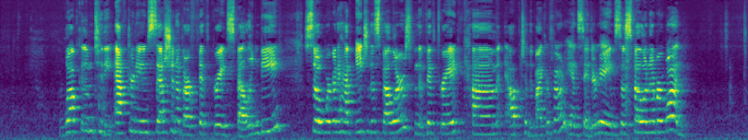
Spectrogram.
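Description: A woman speaks with animation into a microphone, close by.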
